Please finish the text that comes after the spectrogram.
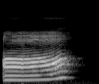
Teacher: we drop that that jaw all the way down because we're just making an ah sound.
